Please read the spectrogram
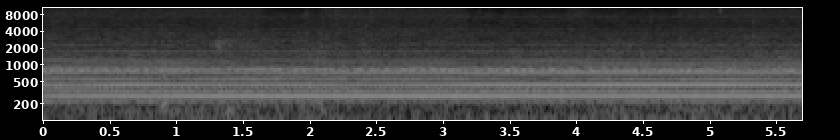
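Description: Steady mechanical hum with several fixed pitches, even in level and without a break.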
